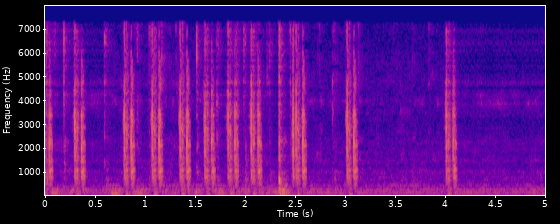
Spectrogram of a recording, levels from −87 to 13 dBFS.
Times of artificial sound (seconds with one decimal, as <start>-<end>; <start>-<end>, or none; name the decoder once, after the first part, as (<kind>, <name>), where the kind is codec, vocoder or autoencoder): 0.0-0.7 (codec, DAC); 1.6-2.5; 4.0-5.0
